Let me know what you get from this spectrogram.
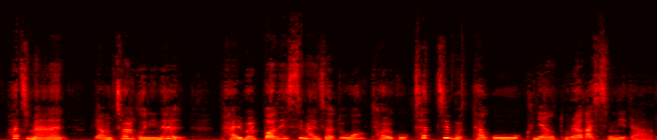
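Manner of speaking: ordinary delivery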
